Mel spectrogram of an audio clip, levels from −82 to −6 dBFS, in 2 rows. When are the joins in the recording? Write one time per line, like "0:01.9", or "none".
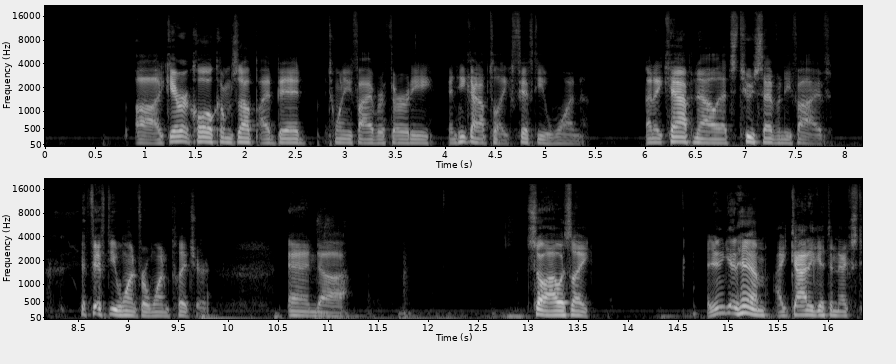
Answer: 0:02.8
